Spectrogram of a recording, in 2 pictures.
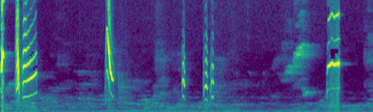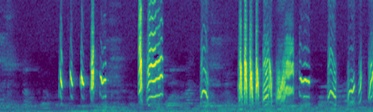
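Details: Ngeriwik ngeplong song of a caged sooty-headed bulbul kept in group hanging for three weeks: isolated bright whistled notes and brief chattering bursts separated by silent gaps.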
